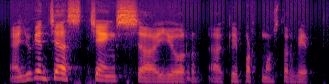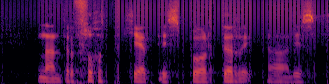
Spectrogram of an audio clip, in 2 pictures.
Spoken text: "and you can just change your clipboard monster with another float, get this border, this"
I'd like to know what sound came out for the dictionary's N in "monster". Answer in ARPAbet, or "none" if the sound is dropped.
none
